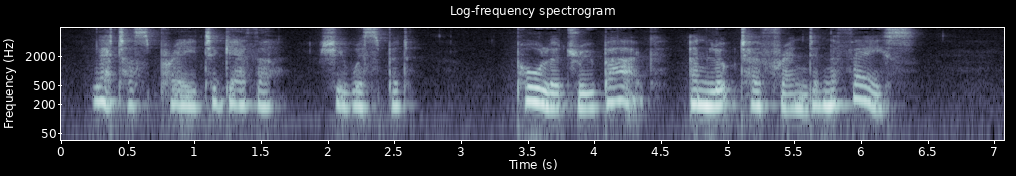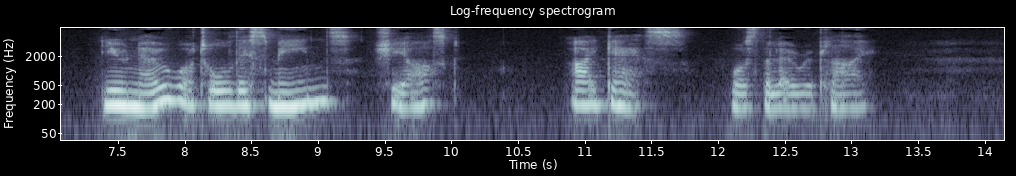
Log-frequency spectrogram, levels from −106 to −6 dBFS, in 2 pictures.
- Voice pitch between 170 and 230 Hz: Yes, high, 190 Hz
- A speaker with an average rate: No, slow, 125 wpm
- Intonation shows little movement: Yes, narrow, 2.2 semitones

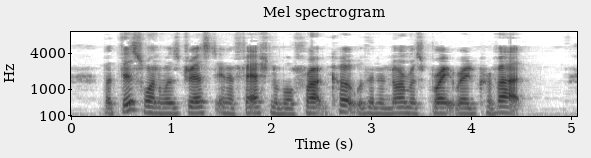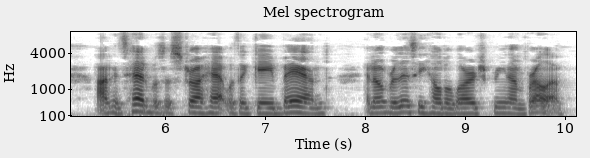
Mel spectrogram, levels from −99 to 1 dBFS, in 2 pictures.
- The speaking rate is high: Yes, fast, 215 wpm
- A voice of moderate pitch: Yes, medium, 150 Hz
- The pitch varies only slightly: Yes, narrow, 1.5 semitones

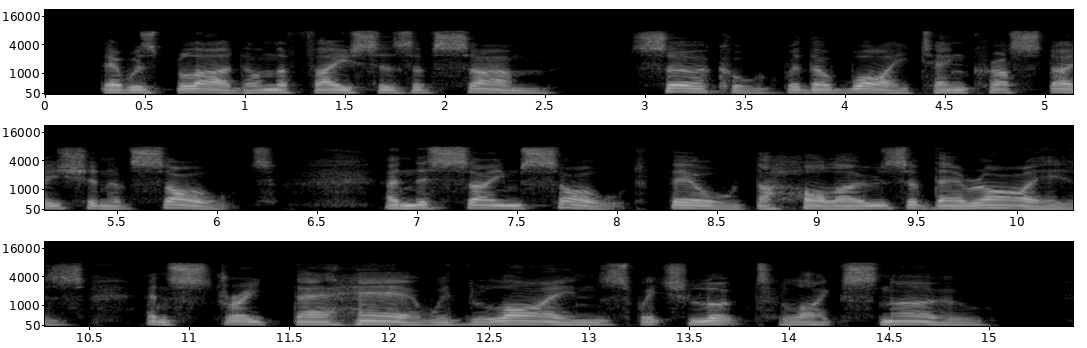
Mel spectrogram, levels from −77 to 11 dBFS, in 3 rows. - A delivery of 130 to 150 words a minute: Yes, slow, 135 wpm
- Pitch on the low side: Yes, low, 110 Hz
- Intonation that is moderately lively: Yes, average, 3.4 semitones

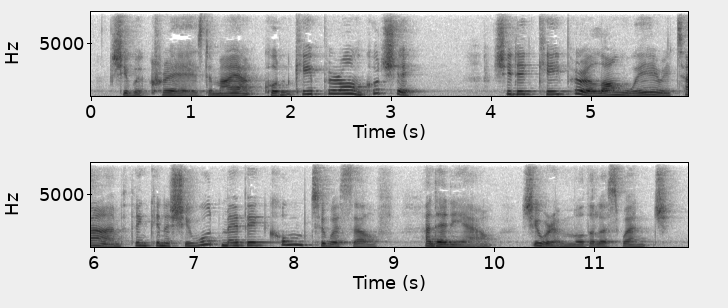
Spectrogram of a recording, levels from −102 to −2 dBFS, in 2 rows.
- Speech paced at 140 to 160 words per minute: No, average, 180 wpm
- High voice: Yes, high, 205 Hz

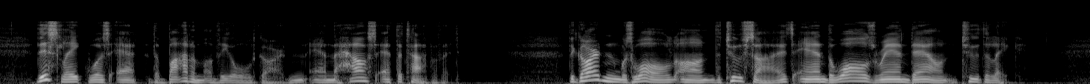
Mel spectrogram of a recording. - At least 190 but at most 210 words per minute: Yes, average, 195 wpm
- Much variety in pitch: No, average, 4.2 semitones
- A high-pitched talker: No, low, 110 Hz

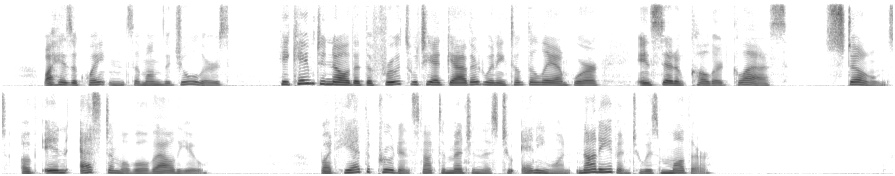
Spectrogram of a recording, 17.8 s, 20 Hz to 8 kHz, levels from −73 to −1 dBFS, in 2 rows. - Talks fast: No, average, 160 wpm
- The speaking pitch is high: No, medium, 175 Hz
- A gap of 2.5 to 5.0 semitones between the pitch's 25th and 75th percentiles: Yes, average, 4.7 semitones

